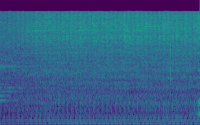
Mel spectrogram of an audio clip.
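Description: A steady low mechanical buzzing drone, growing slightly louder toward the end.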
